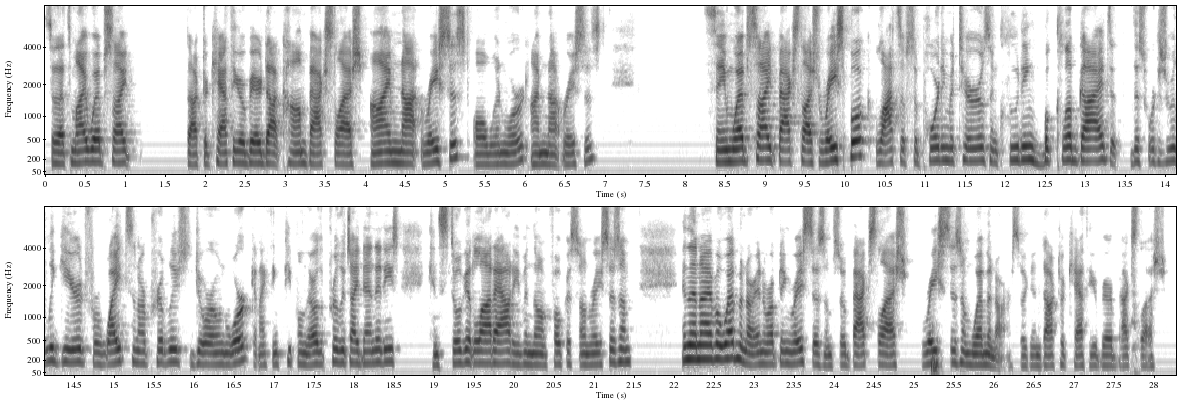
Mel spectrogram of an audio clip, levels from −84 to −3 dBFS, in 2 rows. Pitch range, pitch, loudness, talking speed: 145-180 Hz, 160 Hz, -27 LUFS, 165 wpm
